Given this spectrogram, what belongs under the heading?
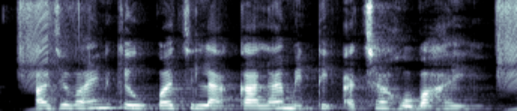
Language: Magahi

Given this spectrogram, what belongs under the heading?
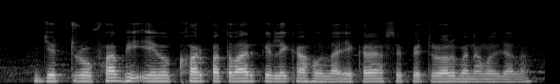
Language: Bhojpuri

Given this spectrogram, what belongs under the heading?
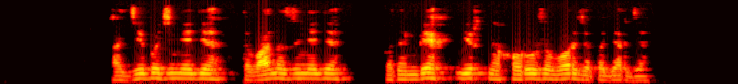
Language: Chuvash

